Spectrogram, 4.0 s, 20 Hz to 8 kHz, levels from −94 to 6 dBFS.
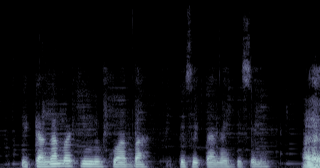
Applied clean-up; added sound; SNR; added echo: neural mask model DeepFilterNet 3.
